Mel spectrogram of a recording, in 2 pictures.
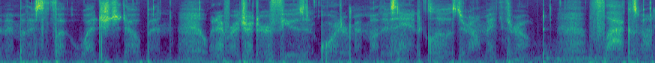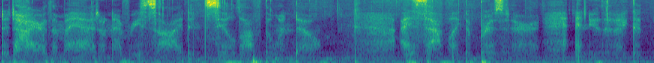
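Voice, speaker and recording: A woman speaking in a soft, breathy whisper, hushed like an ASMR reader sharing a story. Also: low-quality recording. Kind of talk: whispered ASMR story reading with casual asides.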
